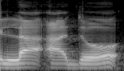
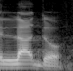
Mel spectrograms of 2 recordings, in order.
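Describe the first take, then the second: First: La ado with the a under the aleph sounded; wrong pronunciation shown. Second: Lado run together with the aleph silent; right pronunciation shown. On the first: Teacher shows how the aleph is wrongly pronounced. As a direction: say la ado with both vowels. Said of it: "I don't say the a under the". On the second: Teacher shows the correct silent aleph. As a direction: blend it into lado. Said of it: "I say lado". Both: Shown as a demonstration.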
